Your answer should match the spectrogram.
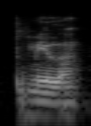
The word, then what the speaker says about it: Camila: Camila. Am I saying it right, Hmm. Camila?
